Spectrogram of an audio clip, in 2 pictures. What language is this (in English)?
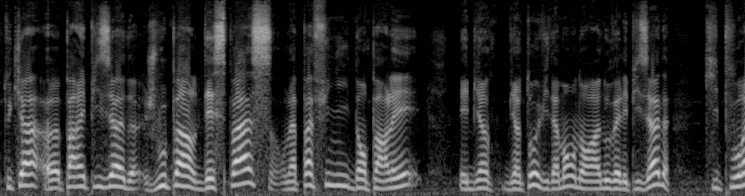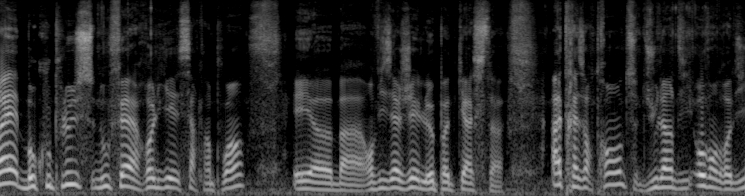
French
